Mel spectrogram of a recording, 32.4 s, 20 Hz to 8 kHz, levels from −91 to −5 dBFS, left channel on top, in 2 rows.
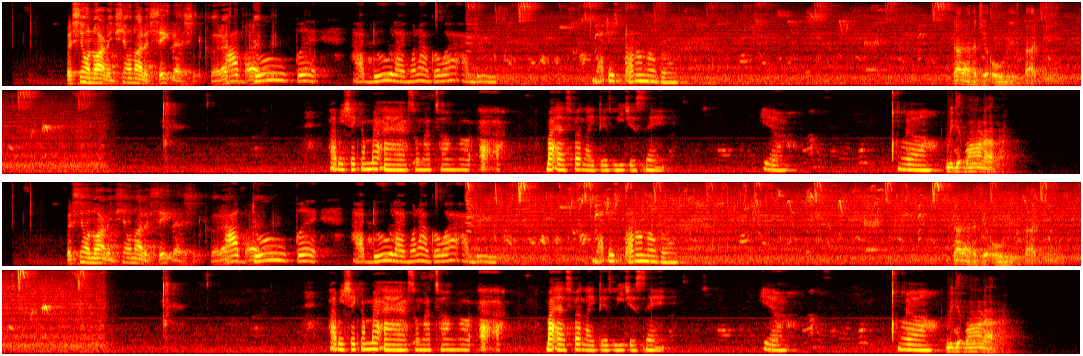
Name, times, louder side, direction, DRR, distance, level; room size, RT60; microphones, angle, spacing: voice 1, 1.0-3.9 4.5-4.7, left 3 dB, 85° left, 2.0 m, -32 dB
voice 2, 3.3-10.2 11.0-11.5 14.2-14.4 18.6-18.8 20.7-23.7 24.3-26.1 26.9-27.1 27.6-28.5 28.8-29.2 29.5-30.3, right 2 dB, 15° right, 0.8 m, -34 dB
sound 1, 6.9-17.7, right 8 dB, 75° right, 2.7 m, -39 dB
voice 3, 14.3-15.9 30.3-31.3, left 1 dB, 15° left, 2.6 m, -33 dB
24.5 x 18.5 x 7.2 m
head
